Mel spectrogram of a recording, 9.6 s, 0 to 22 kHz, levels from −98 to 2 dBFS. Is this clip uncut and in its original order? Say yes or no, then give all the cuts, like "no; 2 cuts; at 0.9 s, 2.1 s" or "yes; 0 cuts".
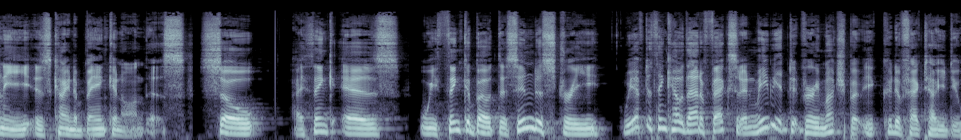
no; 4 cuts; at 1.9 s, 4.1 s, 6.1 s, 7.9 s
